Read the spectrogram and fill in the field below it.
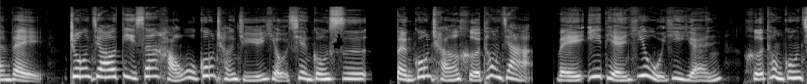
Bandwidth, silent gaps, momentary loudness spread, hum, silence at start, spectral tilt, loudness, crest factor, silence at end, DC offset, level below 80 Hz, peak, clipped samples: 16 kHz; 3.73-3.88 s, 5.34-5.52 s; 6 LU; none; 0 s; -4 dB/octave; -12 LUFS; 12 dB; 0 s; under 0.1%; -50 dBFS; 0 dBFS; under 0.1%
